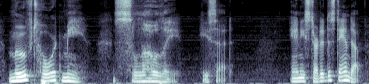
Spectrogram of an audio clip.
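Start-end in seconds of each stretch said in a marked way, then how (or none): 0.1-2.7 slow, measured caution; careful instruction. A narrator's reading. Jack guides Annie away from the dinosaur, slow and careful. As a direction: coax someone gently, word by slow word.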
